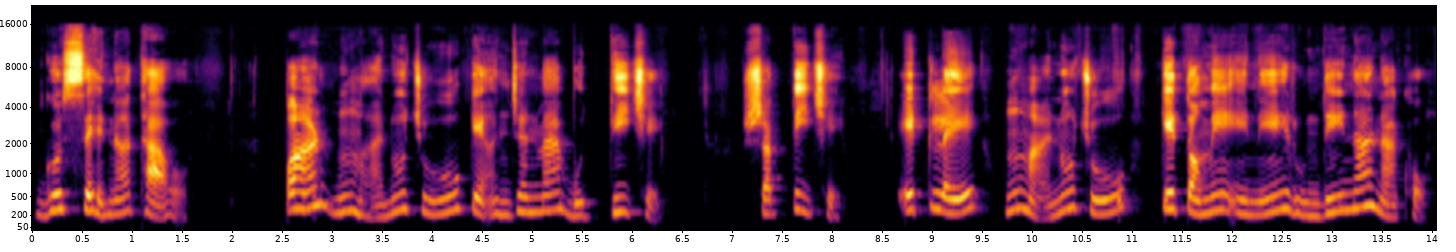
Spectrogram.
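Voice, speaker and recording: A woman reading the lines of a calm middle-aged man who gently persuades an angry father, in a school lesson. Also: fairly high pitch, takes it slowly. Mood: persuasive.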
